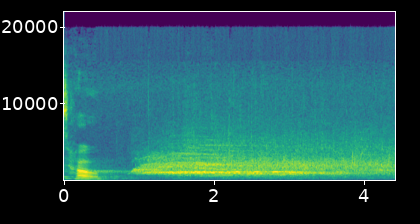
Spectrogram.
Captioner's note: audience cheering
